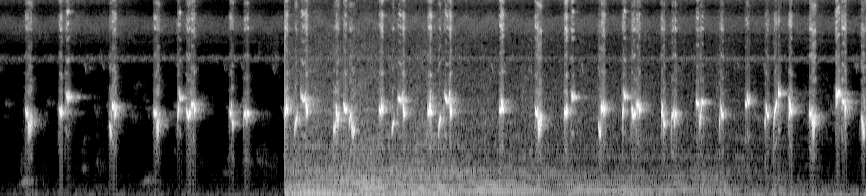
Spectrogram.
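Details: Sooty-headed bulbul in energetic gacor song, long ropel style, delivering a steady stream of short liquid slurred phrases roughly twice a second; a low rumbling background noise joins partway through.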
